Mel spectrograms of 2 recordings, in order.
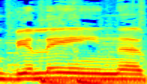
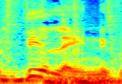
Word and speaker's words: Villain: Non Villain, come molti sono convinti, perché la vera pronuncia del suo cognome è Villain, quindi l'accento sulla I.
